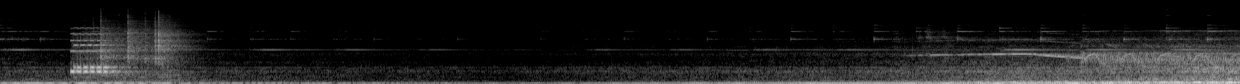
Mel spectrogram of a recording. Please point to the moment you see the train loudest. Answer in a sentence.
The loudest moment of the train is at 12 seconds.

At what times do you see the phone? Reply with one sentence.
The phone can be heard from 0.7 to 1.8 s.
